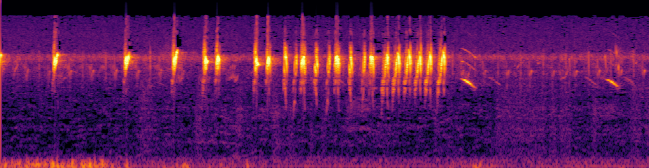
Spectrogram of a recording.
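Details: Singing bushlark in India singing and mimicking: spaced high chips speeding into a rapid accelerating trill of about fifteen notes, then two faint descending whistles after a pause; low background rumble.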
